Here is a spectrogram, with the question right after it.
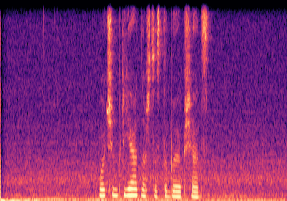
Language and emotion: Russian, positive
